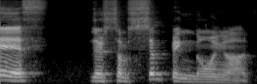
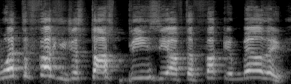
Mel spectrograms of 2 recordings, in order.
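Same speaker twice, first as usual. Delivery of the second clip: much higher and louder, disbelieving; shocked outburst; 9 semitones higher, 6 dB louder than usual. Retold or imitated. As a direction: react like you just saw someone thrown off. Shocked reaction in retold scene.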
